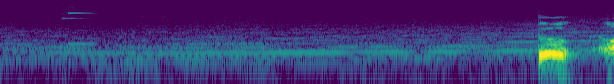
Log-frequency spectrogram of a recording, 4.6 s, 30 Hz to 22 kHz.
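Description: A 1978 Formula One race car with a Lotus Cosworth V8 at Anderstorp: a steady, rising engine whine that holds for about four seconds, then a louder, sharper burst as another car closes in near the end.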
